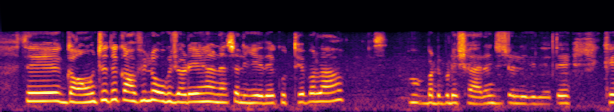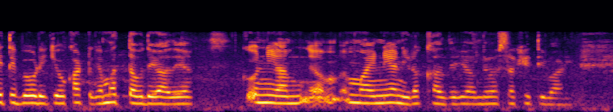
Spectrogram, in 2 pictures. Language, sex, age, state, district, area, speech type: Dogri, female, 18-30, Jammu and Kashmir, Samba, rural, spontaneous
